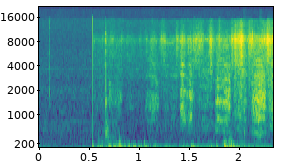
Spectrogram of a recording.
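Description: Maple, a decorated detection dog, panting steadily and close by in rhythmic breathy bursts, with a faint whimper mixed in and no talking.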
